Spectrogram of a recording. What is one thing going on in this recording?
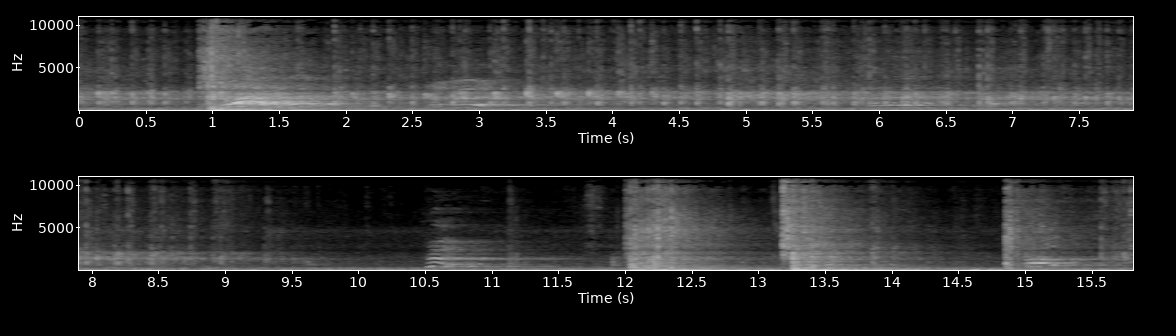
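Bamboo swords clash and strike in sharp cracks in a large echoing hall.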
